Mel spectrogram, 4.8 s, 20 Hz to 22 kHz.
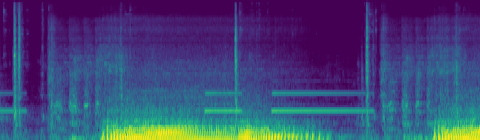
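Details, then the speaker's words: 2011 Toyota Camry with P0335 complaint, restart: brief crank, engine catches at once and settles into smooth, steady idle; a clean, healthy start. "But yeah, it starts right up."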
